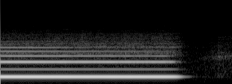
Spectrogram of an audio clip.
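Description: Clarinet holding one long, steady note of a slow melody; the note stops near the end.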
